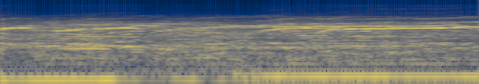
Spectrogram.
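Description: Live norteño banda music: a sustained low sousaphone bass note that changes pitch about a second in, with voices shouting and whooping over it.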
